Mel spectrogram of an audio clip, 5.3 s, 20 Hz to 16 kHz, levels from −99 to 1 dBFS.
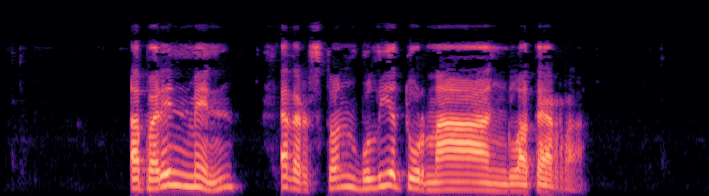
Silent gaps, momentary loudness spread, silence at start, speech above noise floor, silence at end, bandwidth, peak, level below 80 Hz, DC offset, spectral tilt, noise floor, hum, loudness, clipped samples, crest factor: none; 13 LU; 1 s; 68 dB; 0.95 s; 10 kHz; -2 dBFS; -66 dBFS; under 0.1%; -4.5 dB/octave; -84 dBFS; none; -16 LUFS; under 0.1%; 16 dB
